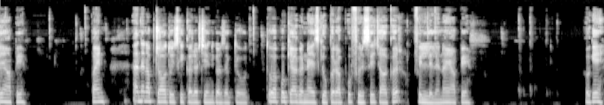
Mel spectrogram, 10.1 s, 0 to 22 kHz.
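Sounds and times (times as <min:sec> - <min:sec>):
man speaking: 0:00.0 - 0:00.6, 0:01.4 - 0:08.2, 0:09.7 - 0:10.0.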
